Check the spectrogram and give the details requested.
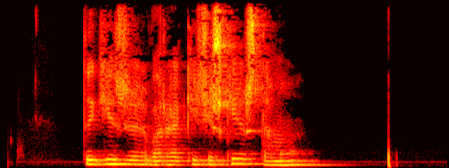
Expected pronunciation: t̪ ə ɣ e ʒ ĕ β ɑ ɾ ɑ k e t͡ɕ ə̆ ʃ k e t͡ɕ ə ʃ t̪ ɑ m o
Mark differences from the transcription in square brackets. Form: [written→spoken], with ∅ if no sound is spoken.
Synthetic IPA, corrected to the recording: t̪ ə ɣ e ʒ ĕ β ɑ ɾ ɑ k e t͡ɕ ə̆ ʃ k e [t͡ɕ→∅] ə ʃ t̪ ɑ m o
